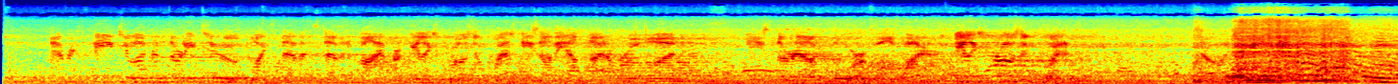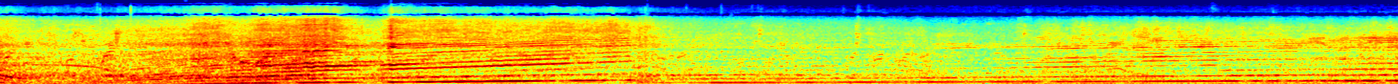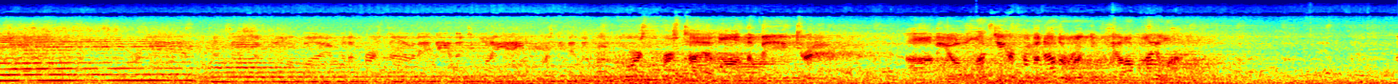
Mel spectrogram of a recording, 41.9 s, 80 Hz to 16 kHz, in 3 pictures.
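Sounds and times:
race car engine accelerating: 0.0 - 41.9.

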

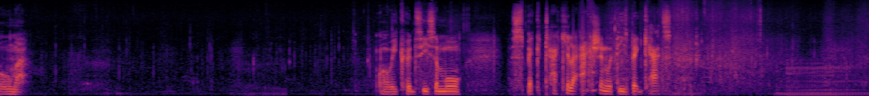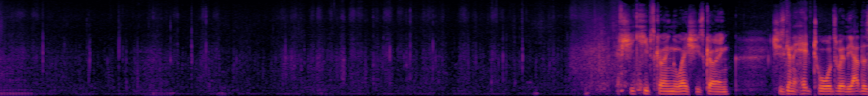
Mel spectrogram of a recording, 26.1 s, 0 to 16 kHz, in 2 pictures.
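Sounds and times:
lion growling: 11.6 - 13.6.

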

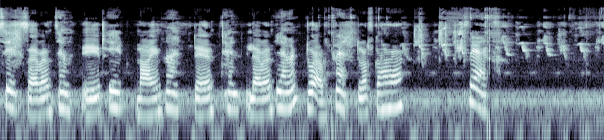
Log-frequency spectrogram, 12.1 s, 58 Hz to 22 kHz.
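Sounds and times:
steady low hum: 0.0 - 12.0
small birds chirping: 0.1 - 0.5, 6.7 - 12.0.

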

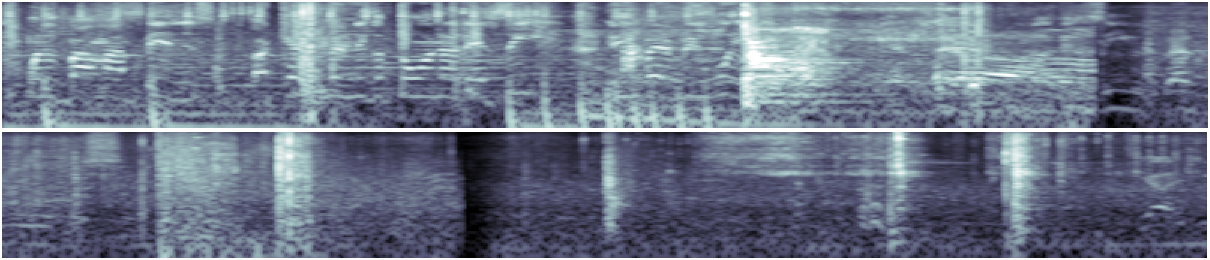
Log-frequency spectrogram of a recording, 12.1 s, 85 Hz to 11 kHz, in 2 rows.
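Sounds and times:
bike tyres landing on concrete: 1.4 - 2.4, 3.1 - 5.1, 6.7 - 7.8, 8.6 - 9.4, 10.3 - 12.0
bike hub ticking: 3.0 - 4.8, 8.8 - 12.0
sharp knock: 3.7 - 4.5.

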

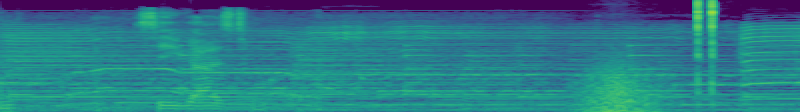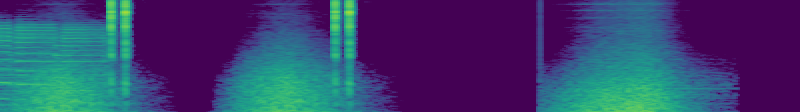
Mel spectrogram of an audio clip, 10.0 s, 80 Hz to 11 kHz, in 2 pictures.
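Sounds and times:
whoosh sound effect: 3.6 - 4.2, 6.4 - 7.2.

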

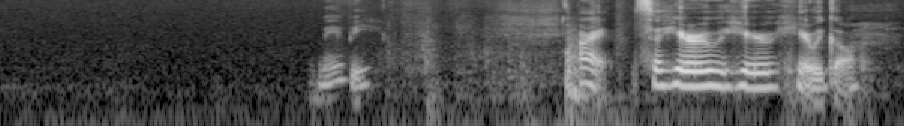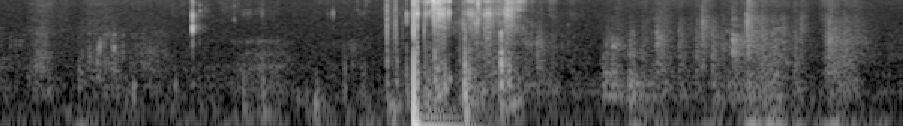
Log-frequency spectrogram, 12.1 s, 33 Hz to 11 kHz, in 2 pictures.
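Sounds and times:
crunchy rustle: 2.6 - 4.4, 6.1 - 12.0.

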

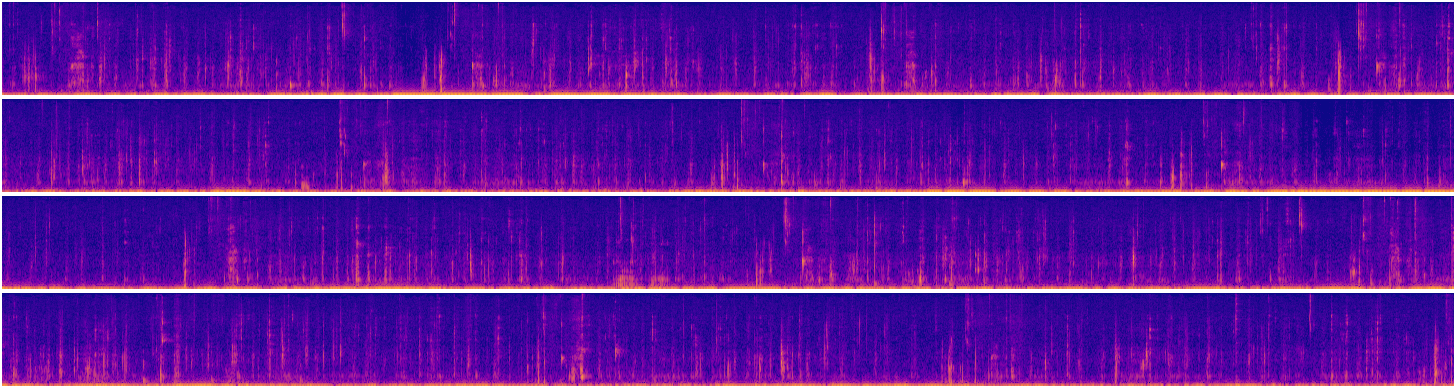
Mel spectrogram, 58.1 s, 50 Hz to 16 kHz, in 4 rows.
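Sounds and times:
mouth clicks and smacks: 0.0 - 58.0
person chewing sticky food: 0.0 - 58.0.

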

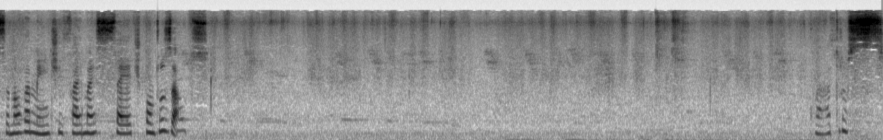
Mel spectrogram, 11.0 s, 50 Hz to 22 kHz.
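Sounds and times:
crochet hook rubbing twine: 0.0 - 11.0.

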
